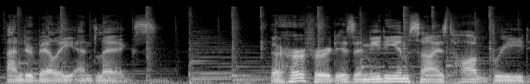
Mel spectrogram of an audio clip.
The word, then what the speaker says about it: Hereford: the Heritage pronounced hereford in Canada and the United States is a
